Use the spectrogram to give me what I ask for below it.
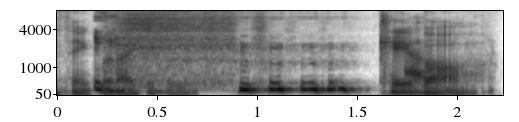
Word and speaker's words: KBall: KBall rhymes with ball.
